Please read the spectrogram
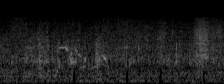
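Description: A few short, high chirping calls, about half a second and one second in, over a steady outdoor hiss.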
